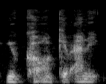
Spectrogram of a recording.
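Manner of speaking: low urgent whisper, almost no voice; intense whisper. Retold or imitated. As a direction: whisper it like your life depends on this part. Actress pleading for the part.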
